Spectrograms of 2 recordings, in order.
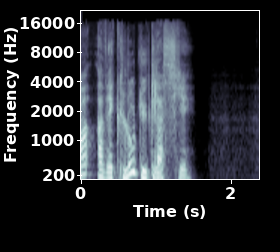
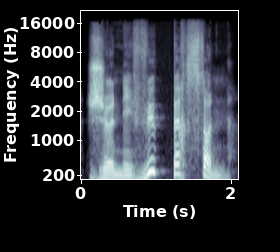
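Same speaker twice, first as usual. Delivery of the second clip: lower, slow dismissive ibex; 5 semitones lower, slower than usual. A narrator's reading. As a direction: drag it out like a proud ibex. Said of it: "répond le bouquetin".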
